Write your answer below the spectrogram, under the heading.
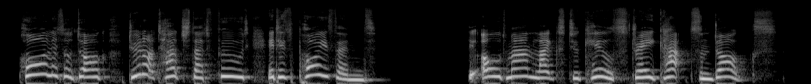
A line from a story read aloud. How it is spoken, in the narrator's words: the girl ... cried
